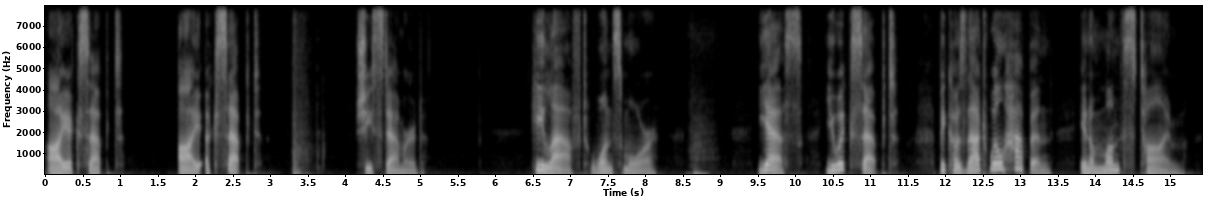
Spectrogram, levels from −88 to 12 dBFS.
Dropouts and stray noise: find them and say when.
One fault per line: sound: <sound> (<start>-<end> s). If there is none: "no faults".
sound: thud (3.3-3.8 s)
sound: breath (8.5-9.0 s)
